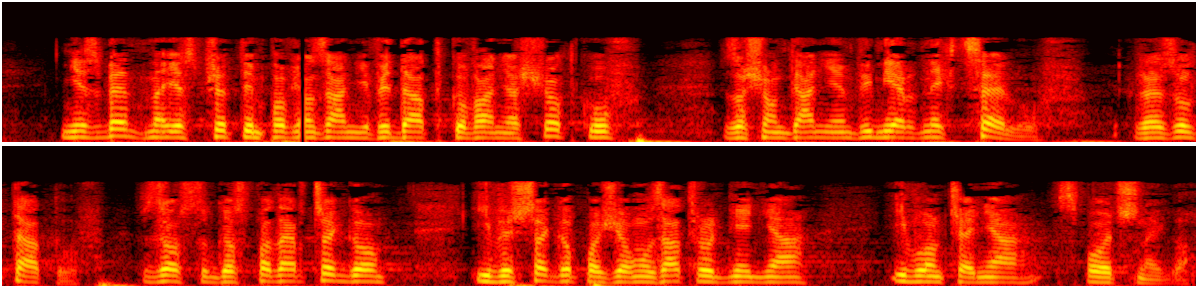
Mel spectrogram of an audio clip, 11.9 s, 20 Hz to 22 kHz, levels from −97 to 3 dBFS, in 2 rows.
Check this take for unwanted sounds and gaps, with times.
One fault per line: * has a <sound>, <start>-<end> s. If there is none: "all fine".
* has a dropout, 1.5-1.5 s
